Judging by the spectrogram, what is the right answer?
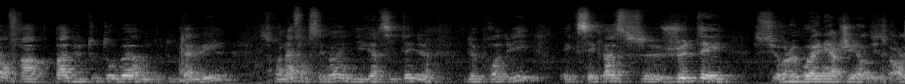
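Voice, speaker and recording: A man moderating a round table, summing up a speaker's points in a halting way with many fillers and repeated words. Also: mid-range voice. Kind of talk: summarizing a panel discussion. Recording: roomy hall, distant mic, some noise.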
